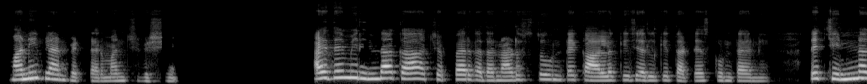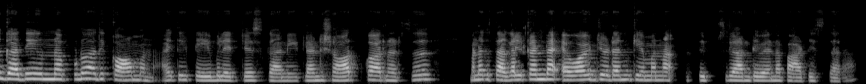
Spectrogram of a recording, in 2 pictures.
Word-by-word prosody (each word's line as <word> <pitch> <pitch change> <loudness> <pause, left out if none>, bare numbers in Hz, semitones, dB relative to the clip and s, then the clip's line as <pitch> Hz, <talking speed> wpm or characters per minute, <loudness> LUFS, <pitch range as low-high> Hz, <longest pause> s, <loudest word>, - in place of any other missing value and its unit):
Money 245 +6 +6
plant 235 -5 +1
పెట్టారు. 165 -2 -7
మంచి 175 +1 -7
విషయం. 155 0 -11 1.4
అయితే 295 +2 +5
మీరిందాక 285 -1 +5 0.3
చెప్పారు 225 0 0
గదా! 190 -1 -2
నడుస్తూ 210 +4 -4
ఉంటే, 215 0 -5
కాళ్ళకి 190 +2 +2
చేతులకి 190 -1 -4
తట్టేసుకుంటాయని. 170 -1 -6 0.6
చిన్న 250 +2 +6 0.2
గది 245 +1 +4
ఉన్నప్పుడు 240 +1 +1
అది 250 0 -4
కామన్. 195 -3 +1
అయితే 195 +2 -7
ఈ 205 - -20
టేబుల్ 185 0 -1
ఎడ్జెస్ 185 +1 -6
గానీ, 170 0 -3
ఇట్లాంటి 185 +1 -3
షార్ప్ 190 +1 +1
కార్నర్స్, 195 0 -2 0.6
మనకు 225 +1 -1
తగలకండా 215 +4 +3 0.2
అవాయిడ్ 215 +2 +2
జేయడానికేమన్నా 215 -2 -2 0.3
టిప్స్ 190 +1 -8
లాంటివేవన్నా 180 0 -1
పాటిస్తారా? 165 0 -7
195 Hz, 120 wpm, -23 LUFS, 180-225 Hz, 1.4 s, Money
